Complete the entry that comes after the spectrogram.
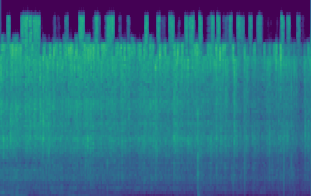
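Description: Gunta ponganalu batter frying in a small-welled pan, a steady close hiss and sizzle with faint clicks of the pan, no voices.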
